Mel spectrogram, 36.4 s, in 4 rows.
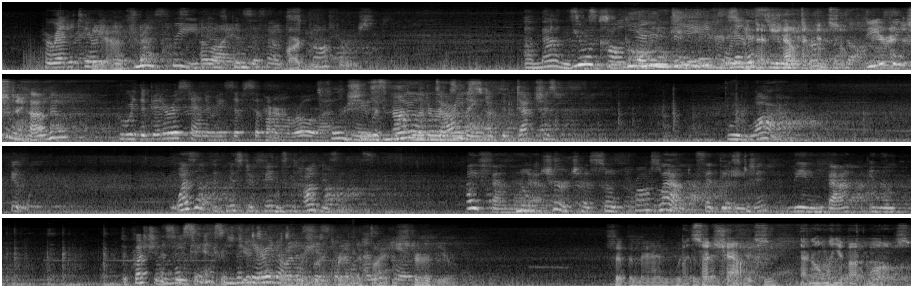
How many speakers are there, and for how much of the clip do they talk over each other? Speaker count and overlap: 9, about 42%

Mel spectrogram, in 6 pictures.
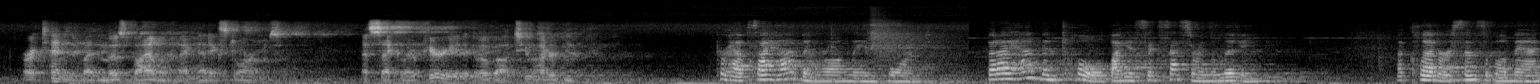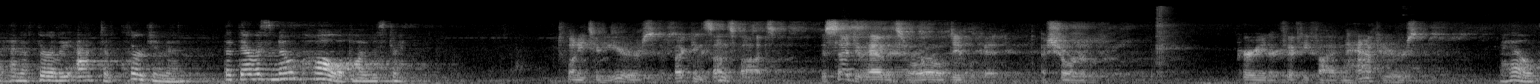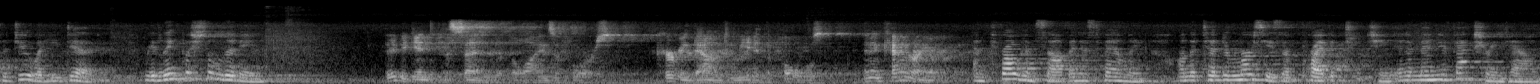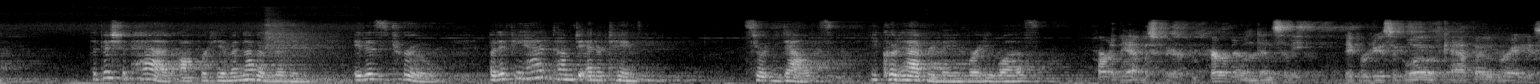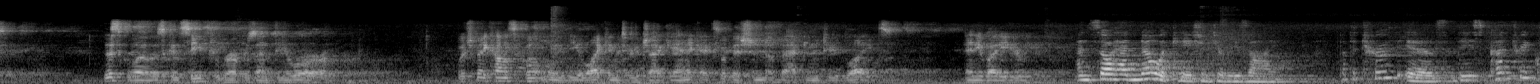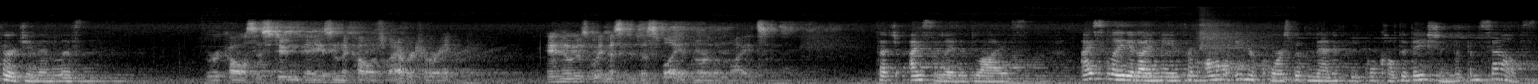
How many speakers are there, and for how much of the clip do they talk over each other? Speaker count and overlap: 2, no overlap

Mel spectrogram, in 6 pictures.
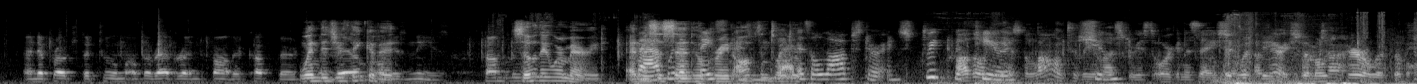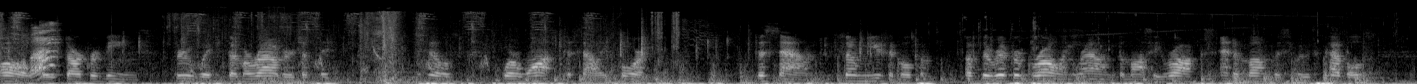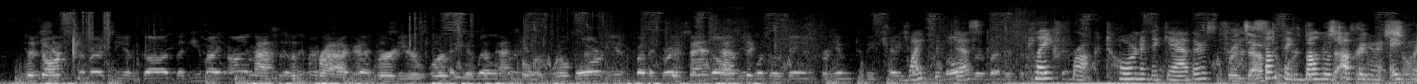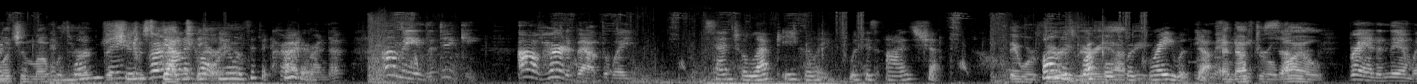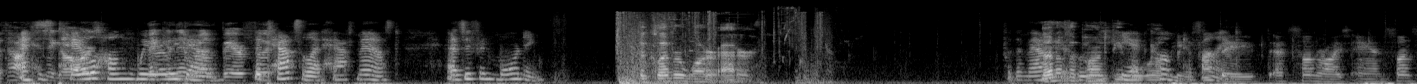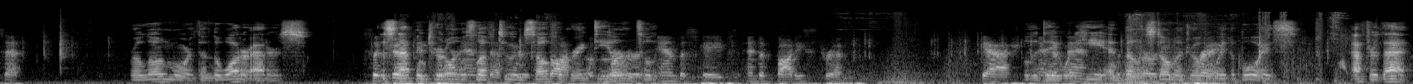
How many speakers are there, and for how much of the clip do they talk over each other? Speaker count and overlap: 5, about 40%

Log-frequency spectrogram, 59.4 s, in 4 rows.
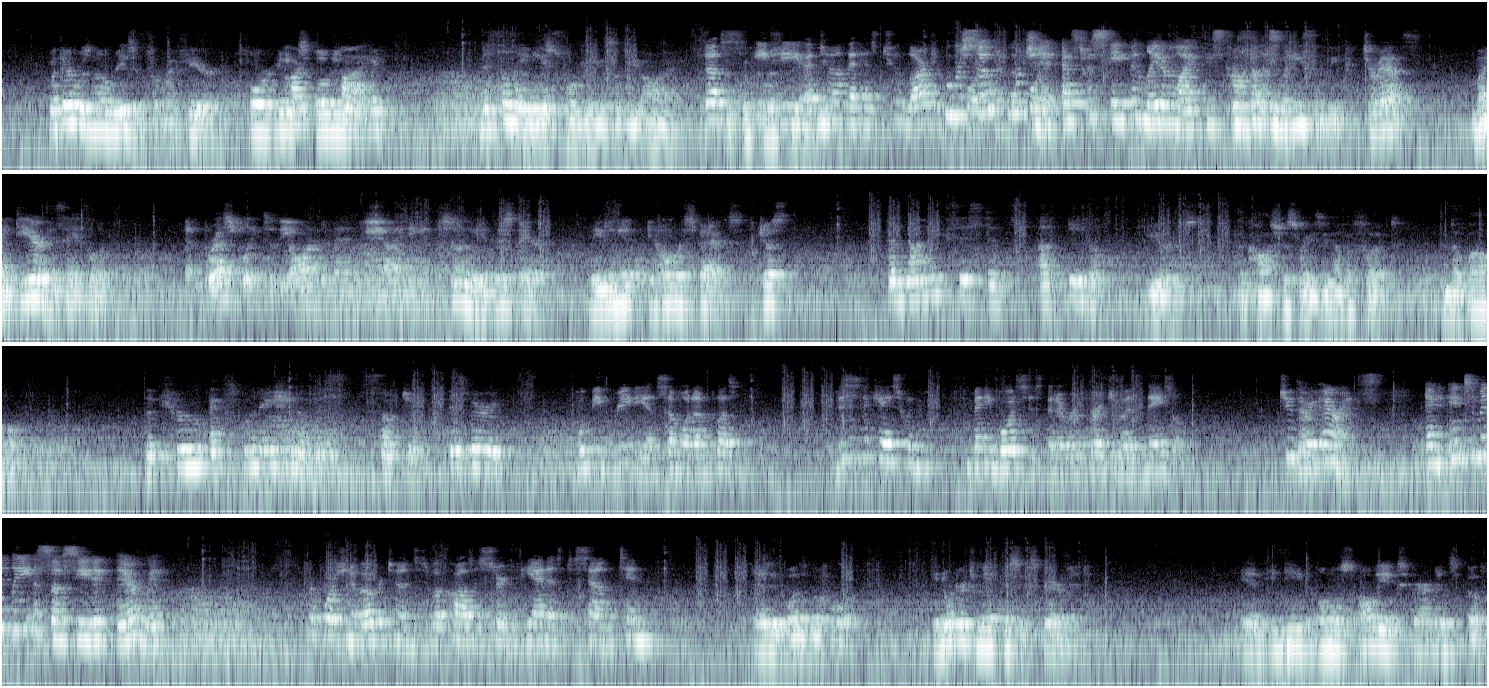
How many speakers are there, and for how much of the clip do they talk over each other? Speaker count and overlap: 7, about 10%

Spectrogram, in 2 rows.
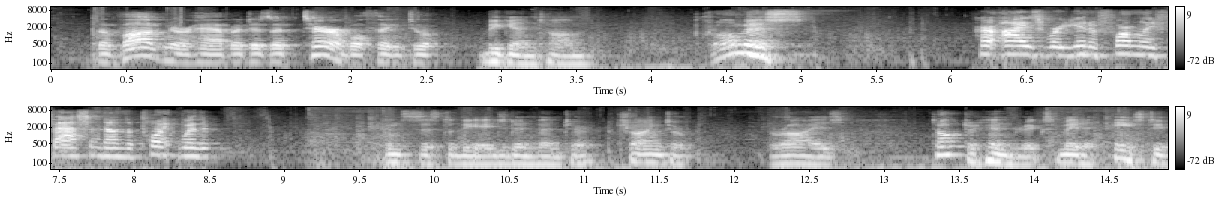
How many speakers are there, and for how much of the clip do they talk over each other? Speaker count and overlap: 3, no overlap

